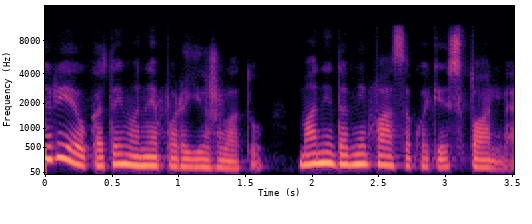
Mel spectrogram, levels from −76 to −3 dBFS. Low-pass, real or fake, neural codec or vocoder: 10.8 kHz; fake; codec, 24 kHz, 0.9 kbps, WavTokenizer, large speech release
